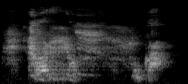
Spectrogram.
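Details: A pet parrot scolds the cat and its owner in harsh, raspy imitated Russian speech, a long grating phrase, then a short clipped burst about a second later.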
